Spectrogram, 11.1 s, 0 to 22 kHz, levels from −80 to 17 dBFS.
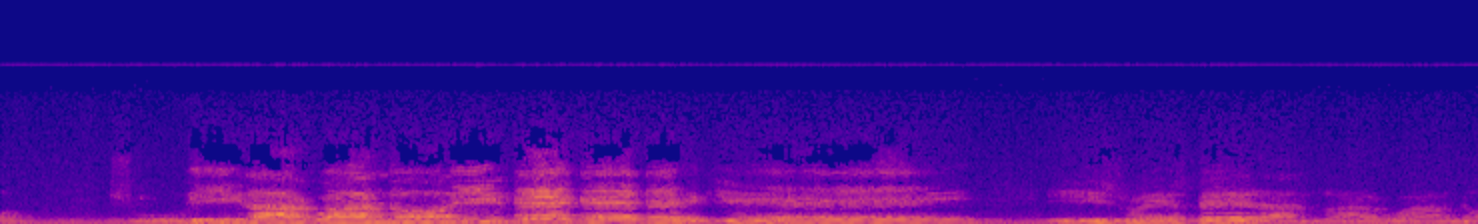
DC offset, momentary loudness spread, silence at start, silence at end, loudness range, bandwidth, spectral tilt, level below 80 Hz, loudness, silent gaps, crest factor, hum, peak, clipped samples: under 0.1%; 18 LU; 0 s; 0 s; 6 LU; 16 kHz; -5 dB/octave; -74 dBFS; -20 LUFS; none; 18 dB; none; -4 dBFS; under 0.1%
